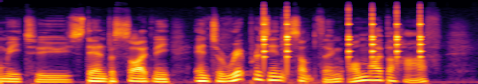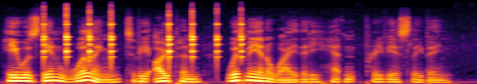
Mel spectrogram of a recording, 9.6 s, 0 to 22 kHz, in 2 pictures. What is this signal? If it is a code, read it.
Tap code, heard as taps on glass, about 4 knocks a second, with speech in English. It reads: IT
